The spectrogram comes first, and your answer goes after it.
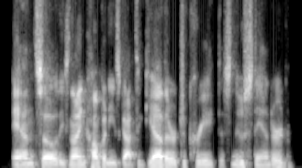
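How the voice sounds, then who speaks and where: Delivery comes at a fairly slow pace with ordinary pitch variation. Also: man. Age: 50s. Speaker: bitcoin mining podcast host, former PC industry worker. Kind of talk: solo monologue podcast. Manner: conversational, with frequent fillers and repetitions.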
